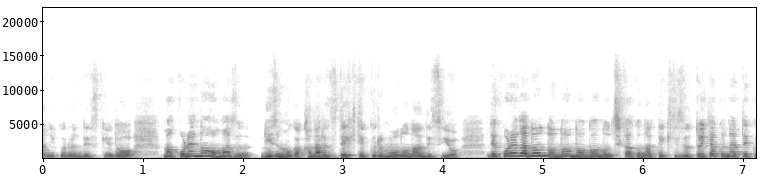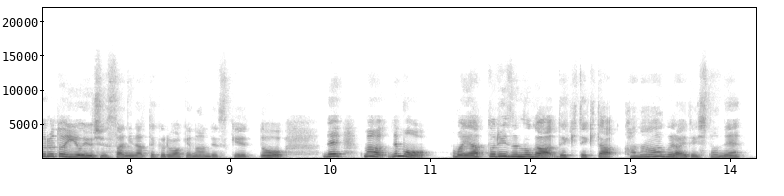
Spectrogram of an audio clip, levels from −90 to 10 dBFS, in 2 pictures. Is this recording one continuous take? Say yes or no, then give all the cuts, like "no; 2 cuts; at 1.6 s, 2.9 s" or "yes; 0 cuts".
no; 1 cut; at 11.2 s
